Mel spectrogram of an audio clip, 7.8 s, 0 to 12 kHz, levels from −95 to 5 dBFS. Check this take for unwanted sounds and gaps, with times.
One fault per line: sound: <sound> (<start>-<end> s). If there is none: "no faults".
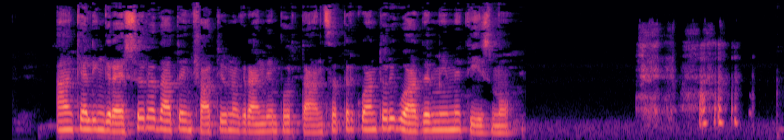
sound: laugh (6.4-7.6 s)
